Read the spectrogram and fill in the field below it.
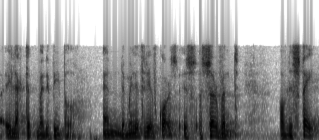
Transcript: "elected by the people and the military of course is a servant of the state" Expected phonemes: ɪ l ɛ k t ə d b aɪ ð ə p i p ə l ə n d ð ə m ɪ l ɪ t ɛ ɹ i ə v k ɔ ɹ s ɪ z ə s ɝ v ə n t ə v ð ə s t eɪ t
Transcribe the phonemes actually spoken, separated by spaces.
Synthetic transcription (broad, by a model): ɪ l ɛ k t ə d b aɪ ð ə p i p ə l ə n d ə m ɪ l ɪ t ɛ ɹ i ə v k ɔ ɹ s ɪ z ə s ɝ v ə n t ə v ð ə s t eɪ t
